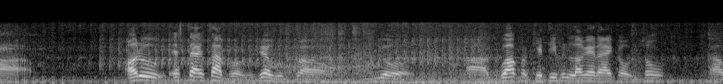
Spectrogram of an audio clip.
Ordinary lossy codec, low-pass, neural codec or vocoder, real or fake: none; 7.2 kHz; none; real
